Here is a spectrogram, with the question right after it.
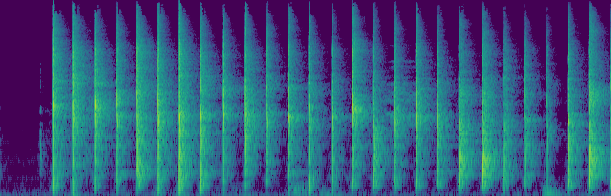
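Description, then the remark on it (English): Steady hand clapping, about two dozen sharp, crisp claps in a quick, even rhythm lasting several seconds, with no voices over it. “I was just clapping.”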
